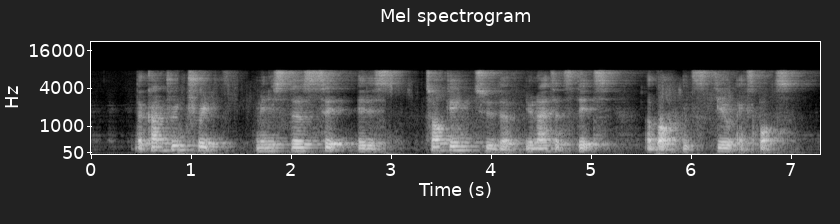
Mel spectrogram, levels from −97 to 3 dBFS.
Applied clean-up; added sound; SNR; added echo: neural separator model SepFormer DNS4.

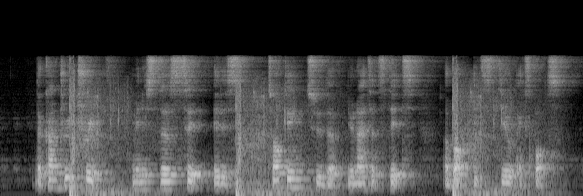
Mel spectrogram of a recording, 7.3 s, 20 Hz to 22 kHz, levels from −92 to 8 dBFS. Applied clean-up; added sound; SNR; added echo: none; Explosion; 8 dB; reverberation time 0.6 s.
